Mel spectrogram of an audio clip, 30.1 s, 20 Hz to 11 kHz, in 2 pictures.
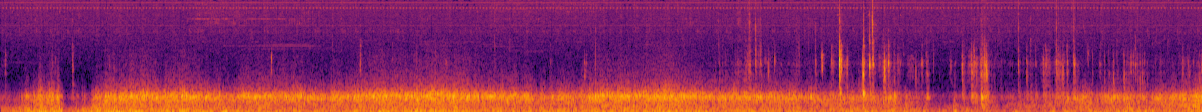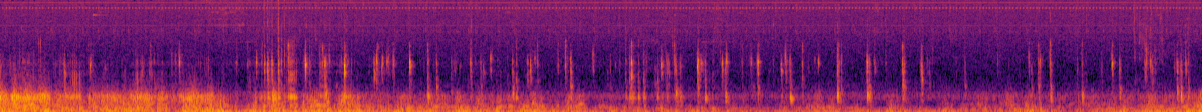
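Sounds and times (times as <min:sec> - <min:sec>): sharp clicks and knocks: 0:10.2 - 0:14.3.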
